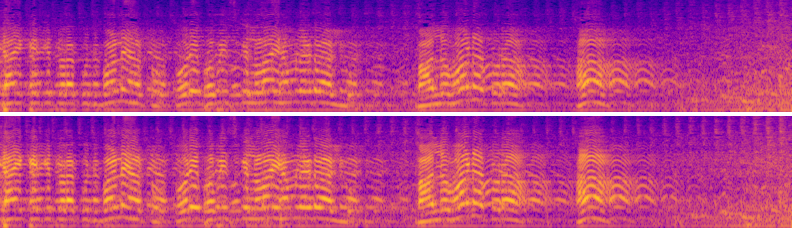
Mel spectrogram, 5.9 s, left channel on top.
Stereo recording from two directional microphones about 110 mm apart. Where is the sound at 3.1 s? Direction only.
20° right (ahead or behind).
